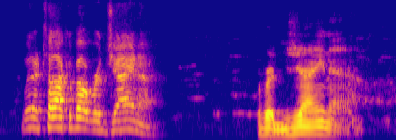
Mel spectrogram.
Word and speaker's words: Regina: Regina. I thought it was Regina my whole life. It rhymes with fun.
